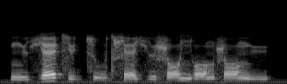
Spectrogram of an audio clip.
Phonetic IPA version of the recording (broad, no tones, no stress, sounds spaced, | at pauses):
ŋ y ç ɛ t͡s y d t͡s uː d ɬ ɛ ç ʉ ɬ ɔː ɲ ɔː ŋ ɬ ɔː ŋ y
